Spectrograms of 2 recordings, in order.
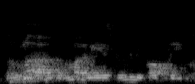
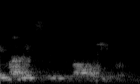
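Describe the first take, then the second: First: LOVE lifted, the rest low and even; stress on love. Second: Said in the usual way. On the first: Shown as a demonstration. Preacher correcting a misquote for the congregation, stress on "love". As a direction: lean on "love" as the key word.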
